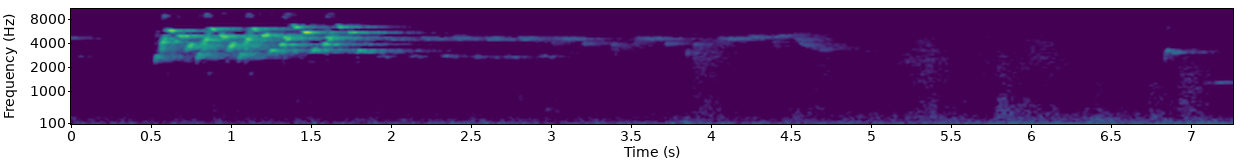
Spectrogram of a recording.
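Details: Competition European goldfinch, third-place winner at an event of a Casablanca bird-lovers' association, sings one dense burst of high, tinkling, buzzy trills. A thin trailing note follows, then near silence with faint low hum.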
